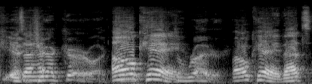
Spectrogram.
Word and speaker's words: Kerouac: Is this pronounced Karouac? Yeah, Is that Jack Kerouac.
